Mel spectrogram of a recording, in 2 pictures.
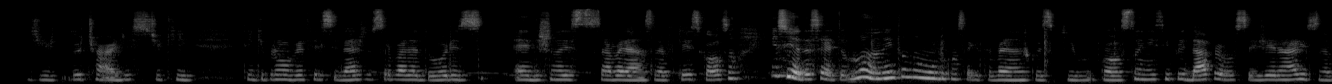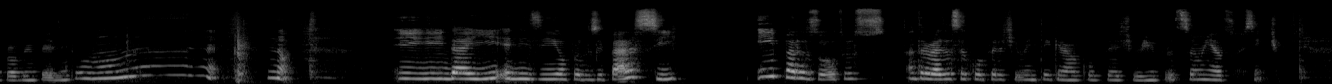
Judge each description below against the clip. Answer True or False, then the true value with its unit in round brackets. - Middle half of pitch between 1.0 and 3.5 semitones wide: False (4.4 semitones)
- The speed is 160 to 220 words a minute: False (150 wpm)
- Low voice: False (230 Hz)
